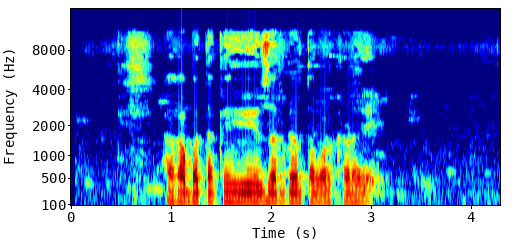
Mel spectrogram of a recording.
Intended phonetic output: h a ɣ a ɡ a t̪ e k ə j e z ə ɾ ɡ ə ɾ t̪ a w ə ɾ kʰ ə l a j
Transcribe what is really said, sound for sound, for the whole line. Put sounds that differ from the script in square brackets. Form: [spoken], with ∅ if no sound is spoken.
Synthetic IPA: h a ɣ a [b] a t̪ [a] k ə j e z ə ɾ ɡ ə ɾ t̪ a w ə ɾ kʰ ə [ɽ] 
